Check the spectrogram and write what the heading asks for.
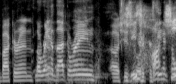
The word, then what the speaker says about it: Baccarin: Baccarin.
